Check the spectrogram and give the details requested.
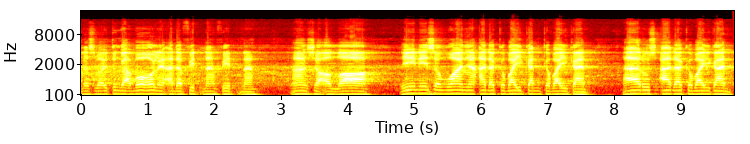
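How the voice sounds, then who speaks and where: A man's voice: mid-range voice, a little slow, big-room sound, a little hiss or hum, rough recording. A man preaching a humorous sermon to a congregation, acting out quoted voices. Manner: acts out quoted voices, animated and joking.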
